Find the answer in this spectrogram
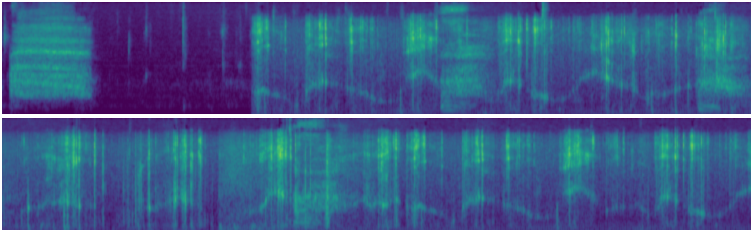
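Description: Close-up wet chewing and crunching of cigarettes in a man's mouth, with many irregular clicks and smacks, starting about two and a half seconds in. A short pitched tone sounds in the first second, before the chewing.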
